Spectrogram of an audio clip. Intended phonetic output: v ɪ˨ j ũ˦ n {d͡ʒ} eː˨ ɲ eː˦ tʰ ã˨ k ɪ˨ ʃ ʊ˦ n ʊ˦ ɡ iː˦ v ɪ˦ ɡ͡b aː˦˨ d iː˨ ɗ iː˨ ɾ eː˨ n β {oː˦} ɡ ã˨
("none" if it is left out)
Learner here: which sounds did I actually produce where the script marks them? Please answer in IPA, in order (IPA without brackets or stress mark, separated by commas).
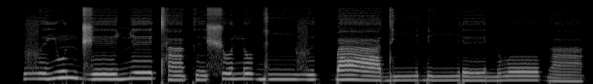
d͡ʒ, oː˦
